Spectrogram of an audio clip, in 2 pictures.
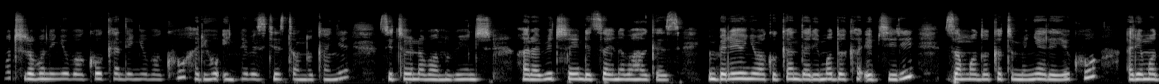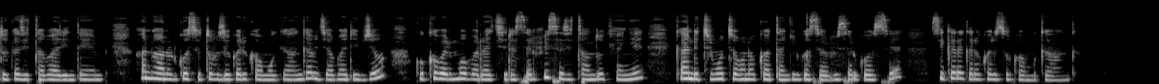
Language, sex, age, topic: Kinyarwanda, female, 18-24, government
